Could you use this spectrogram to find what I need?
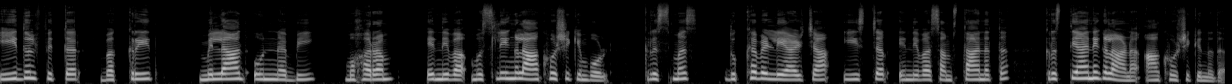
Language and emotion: Malayalam, neutral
